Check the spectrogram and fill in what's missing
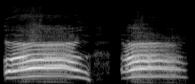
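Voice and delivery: high, loud mock agonized scream; mock pained screaming. Host acts out Ernie screaming during the mind read, hammed-up scream. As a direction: shriek as if your mind is being torn open.

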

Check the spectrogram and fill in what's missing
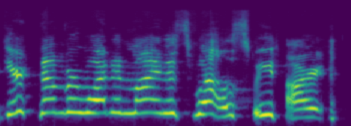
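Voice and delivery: mock sweet reply. Wife answering husband's teasing on the phone, mock sweet. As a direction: coo it back with a teasing sarcastic sweetness.

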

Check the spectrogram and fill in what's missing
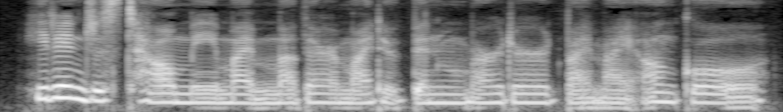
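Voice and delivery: plain reading voice

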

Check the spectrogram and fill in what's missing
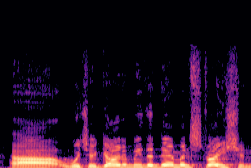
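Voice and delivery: normal talking voice

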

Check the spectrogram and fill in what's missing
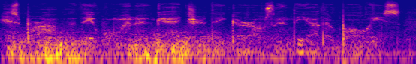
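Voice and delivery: hushed fearful whisper. Acted. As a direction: breathe it so no one hears. Boy whispers a suspicion.

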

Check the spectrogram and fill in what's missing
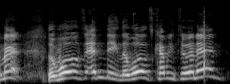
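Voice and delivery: high, loud panicked shouting; a frightened baby twin crying out that everything is over; screaming in panic. Acted. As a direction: yell it like the world is ending. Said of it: "He starts screaming and shouting".

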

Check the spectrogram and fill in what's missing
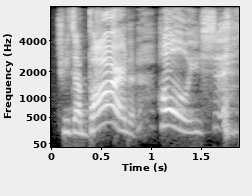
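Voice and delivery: loud startled outburst; shocked shout. Real, not acted. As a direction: blurt it out in disbelief. Player shocked at spell.

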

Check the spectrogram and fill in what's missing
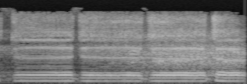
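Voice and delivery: low monotone scanning "tu, tu"; imitated scanner beeps. Wife scanning her husband on sight, low robotic beeps. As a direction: mimic a scanner on one low note. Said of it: "me empieza a escanear".

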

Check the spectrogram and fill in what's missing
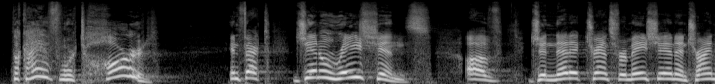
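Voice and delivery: put-on high, strained voice of a proud farm kid; anxious student. 4H student defending prize sheep.

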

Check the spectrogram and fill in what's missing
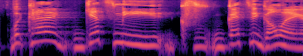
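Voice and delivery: an odd, stray Caribbean-ish accent slipping out; weird accidental accent. Real, not acted. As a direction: let a strange half-Jamaican accent sneak in. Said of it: "in this weird non-Jamaican accent".

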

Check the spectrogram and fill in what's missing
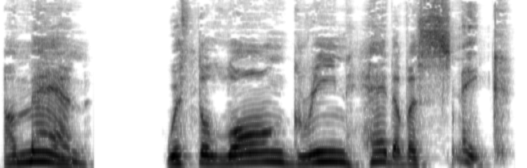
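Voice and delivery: ordinary talk

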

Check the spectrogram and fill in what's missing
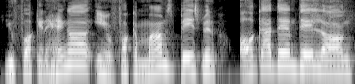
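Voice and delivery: loud, high, ranting fake Ukrainian accent. Ukrainian Ray ranting at mask-wearing hackers in a loud Ukrainian accent. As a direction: rant like an angry Ukrainian tough guy. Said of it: "in my Ukrainian accent".

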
